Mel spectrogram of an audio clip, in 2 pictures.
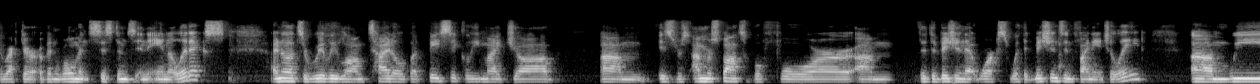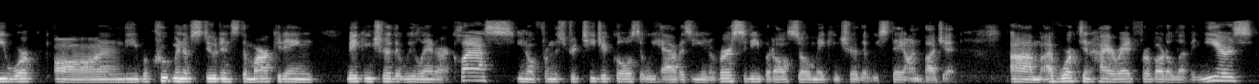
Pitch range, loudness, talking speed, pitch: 120-135 Hz, -15 LUFS, 195 wpm, 125 Hz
